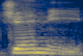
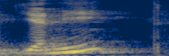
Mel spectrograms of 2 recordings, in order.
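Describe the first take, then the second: First: The J is said like English dj. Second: The J is said like a y sound. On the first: The speaker calls it right. "you say Jenny" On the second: The speaker calls it wrong. "you don't say Jenny"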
